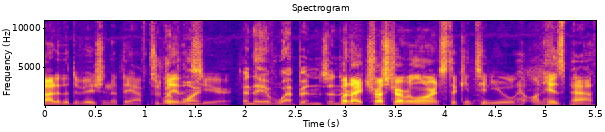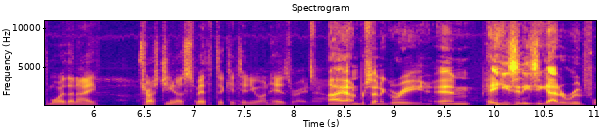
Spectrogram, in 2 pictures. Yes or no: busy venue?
yes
